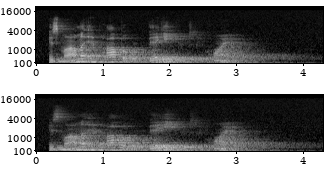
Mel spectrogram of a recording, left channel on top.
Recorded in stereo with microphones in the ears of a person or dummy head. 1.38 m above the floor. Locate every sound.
0.2 s a man speaking: 45° left (ahead or behind), 1.1 m; by 3.0 s 70° left (ahead or behind), 3 m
